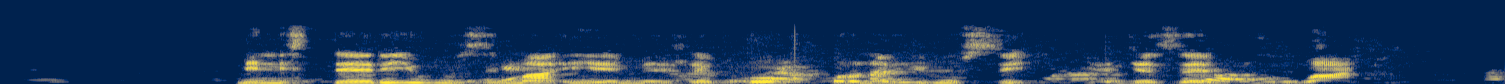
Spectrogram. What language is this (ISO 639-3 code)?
kin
